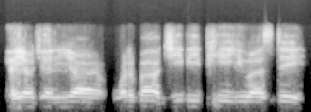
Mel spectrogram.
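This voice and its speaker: Call-in member, male, slangy, monotone, dry lo-fi line. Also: medium pitch, moderate pace, no echo. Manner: casual, slangy. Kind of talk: casual chat.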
